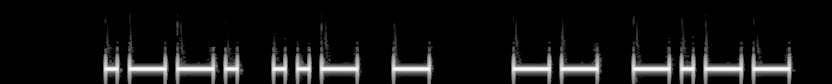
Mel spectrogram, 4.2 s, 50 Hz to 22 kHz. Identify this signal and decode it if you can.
Morse code, heard as a keyed tone, about 19 wpm, 700 Hz. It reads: PUT MY
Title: Sentences from Top 1400 Words 20wpm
